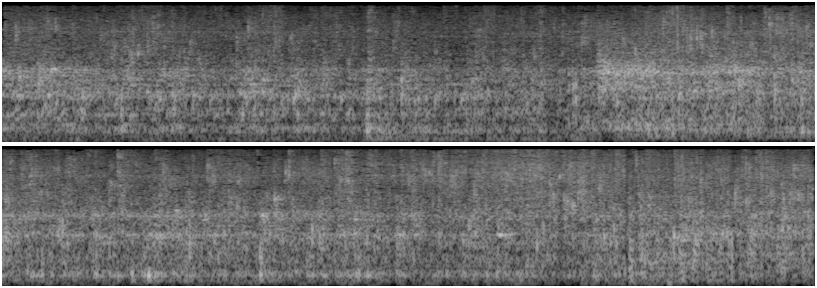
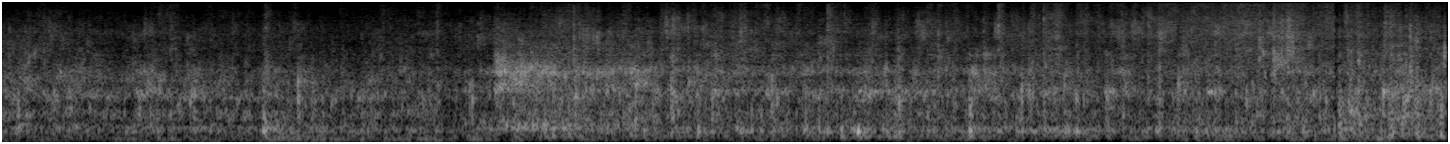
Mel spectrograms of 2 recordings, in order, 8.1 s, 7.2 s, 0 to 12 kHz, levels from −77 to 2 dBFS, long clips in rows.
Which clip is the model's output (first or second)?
second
